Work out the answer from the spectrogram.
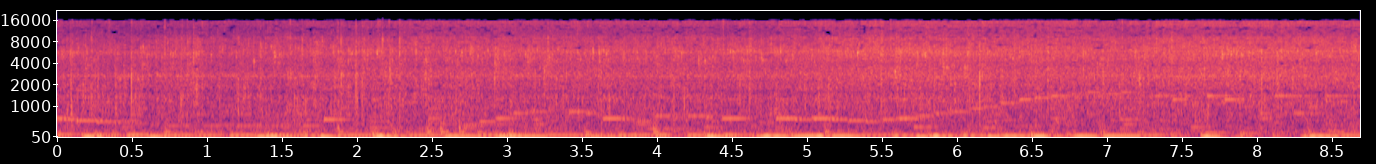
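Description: Carrot sticks frying in hot oil with onion and garlic in a wok: a steady sizzle, with a metal ladle stirring through them.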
